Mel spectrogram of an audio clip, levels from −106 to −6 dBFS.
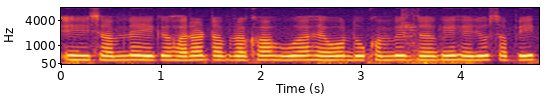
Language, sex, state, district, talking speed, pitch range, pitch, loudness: Hindi, female, Delhi, New Delhi, 185 wpm, 220-230 Hz, 225 Hz, -11 LUFS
